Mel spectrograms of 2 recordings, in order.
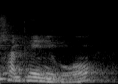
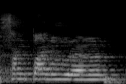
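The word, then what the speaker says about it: Champagne: 자, 저 샴페인이라는 거는 영어식 발음이 샴페인이고, 프랑스 발음은 상파뉴라는 그거를 영어식 발음하면 샴페인이 되는 겁니다.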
